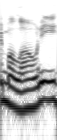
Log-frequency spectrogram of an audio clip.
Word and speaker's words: Maloney: familiar with representative carolyn maloney i wasn't i know her name rhymes with bologna which i like can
